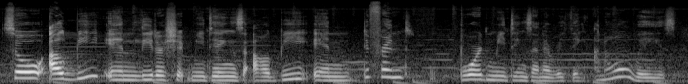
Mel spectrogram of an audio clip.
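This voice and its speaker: A woman's voice: mid-range voice, big pitch swings, measured pace, darkish tone, faint music behind. A woman in her forties, from Jamaica, speaking as an investment executive in an interview, earnest and direct, with ums and restarts. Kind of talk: candid interview answers.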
